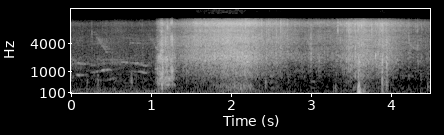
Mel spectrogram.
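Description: A frond cut from a tall oil palm with a long-pole sickle comes down: about a second in, a sudden rustling crash through the fronds that lasts a couple of seconds, then one heavy thud as it hits the ground.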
